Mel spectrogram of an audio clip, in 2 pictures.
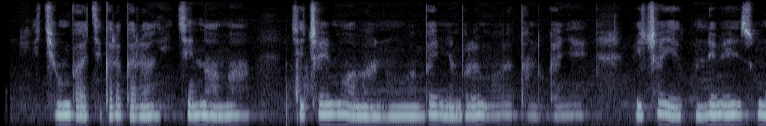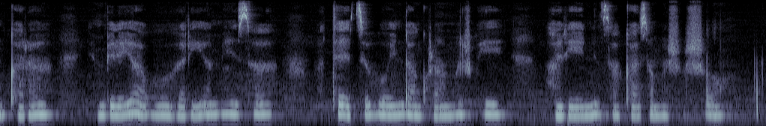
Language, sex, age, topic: Kinyarwanda, female, 25-35, government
